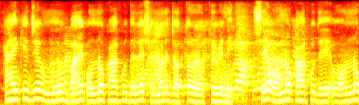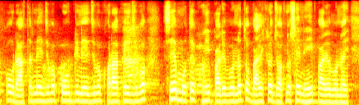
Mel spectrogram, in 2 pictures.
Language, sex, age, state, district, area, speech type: Odia, male, 30-45, Odisha, Malkangiri, urban, spontaneous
